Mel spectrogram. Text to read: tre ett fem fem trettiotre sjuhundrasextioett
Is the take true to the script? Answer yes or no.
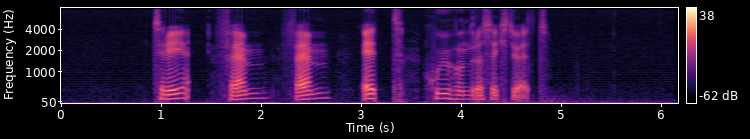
no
